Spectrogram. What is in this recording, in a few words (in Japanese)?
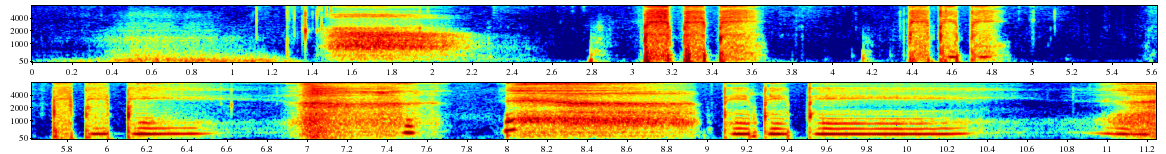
くちゅ無し版 朝帰りの姉からの目覚まし音声; アワビくちゅ無し版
